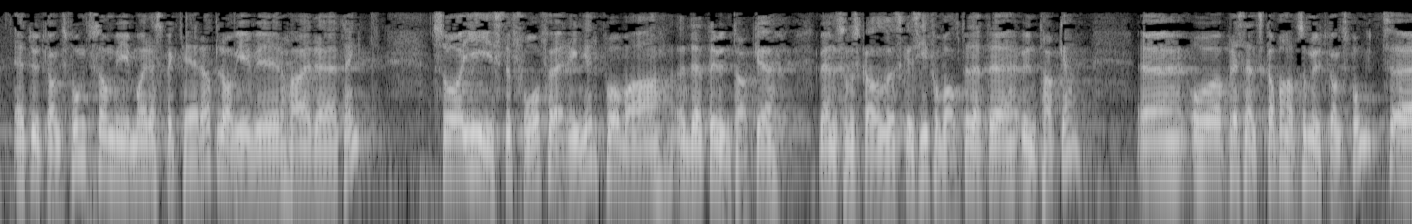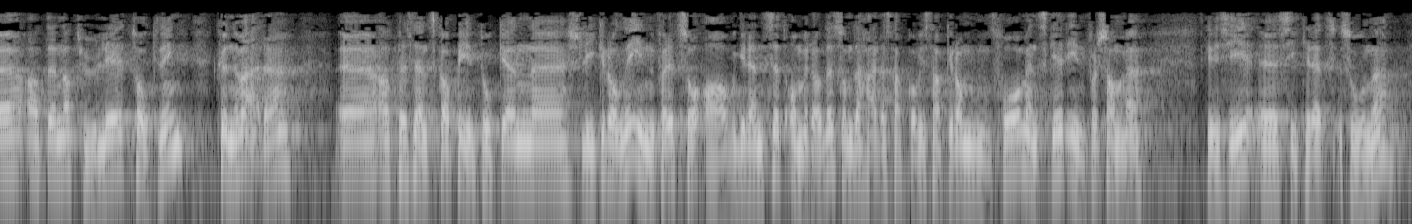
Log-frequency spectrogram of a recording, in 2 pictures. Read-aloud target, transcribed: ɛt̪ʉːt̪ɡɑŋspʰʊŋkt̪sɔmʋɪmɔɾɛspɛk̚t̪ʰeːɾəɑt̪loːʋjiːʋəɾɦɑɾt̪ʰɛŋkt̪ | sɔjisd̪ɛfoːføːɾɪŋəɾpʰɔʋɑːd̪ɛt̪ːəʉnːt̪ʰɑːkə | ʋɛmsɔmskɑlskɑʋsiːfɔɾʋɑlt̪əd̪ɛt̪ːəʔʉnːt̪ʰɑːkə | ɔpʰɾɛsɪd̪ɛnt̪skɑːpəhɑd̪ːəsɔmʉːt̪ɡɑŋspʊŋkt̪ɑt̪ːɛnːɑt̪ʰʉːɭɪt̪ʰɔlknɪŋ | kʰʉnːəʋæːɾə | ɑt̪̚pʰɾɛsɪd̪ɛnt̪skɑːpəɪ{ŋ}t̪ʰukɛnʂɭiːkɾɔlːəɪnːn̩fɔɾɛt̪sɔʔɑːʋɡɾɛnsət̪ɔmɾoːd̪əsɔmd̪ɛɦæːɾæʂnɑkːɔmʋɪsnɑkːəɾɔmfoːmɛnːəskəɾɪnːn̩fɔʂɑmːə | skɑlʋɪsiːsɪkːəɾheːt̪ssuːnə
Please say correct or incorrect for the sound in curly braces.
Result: incorrect: n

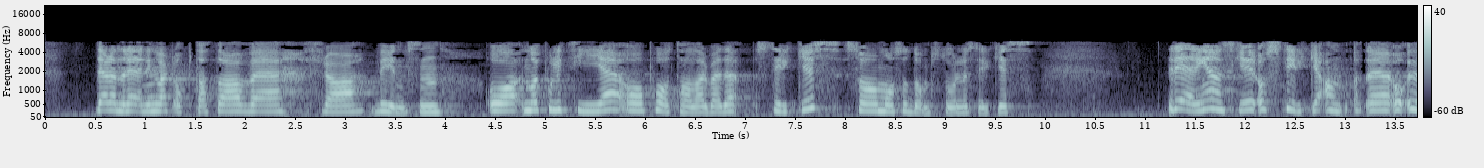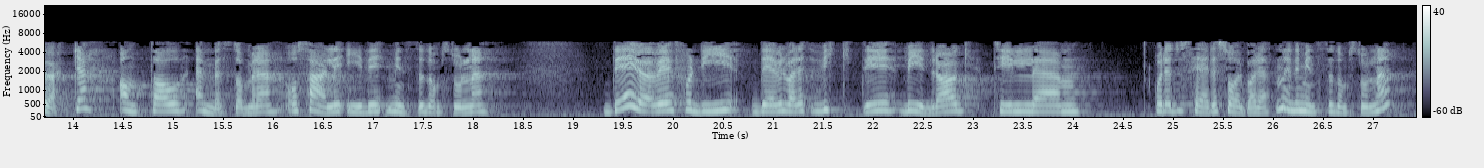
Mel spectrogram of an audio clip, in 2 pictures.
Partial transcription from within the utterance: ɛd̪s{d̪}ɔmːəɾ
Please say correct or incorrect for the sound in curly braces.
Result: correct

